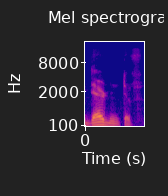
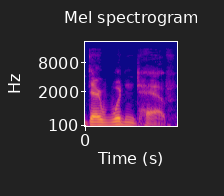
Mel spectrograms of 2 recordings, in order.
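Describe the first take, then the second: First: 'Would' is squeezed into 'there' as 'there'dn't'. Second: 'Would' is said as a separate full word. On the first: "it sounds weird. It's hard, difficult to say" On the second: "we say there wouldn't have"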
